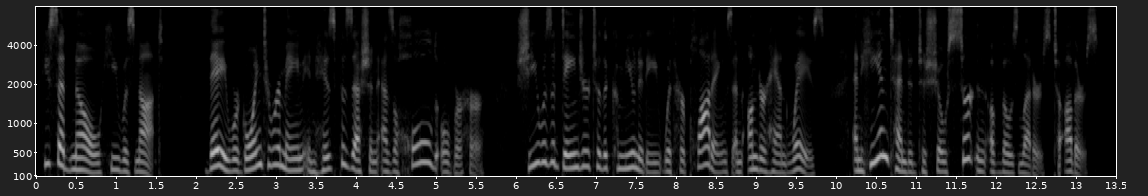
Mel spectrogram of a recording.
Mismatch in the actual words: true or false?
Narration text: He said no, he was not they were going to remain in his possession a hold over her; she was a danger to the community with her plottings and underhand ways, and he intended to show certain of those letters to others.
true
